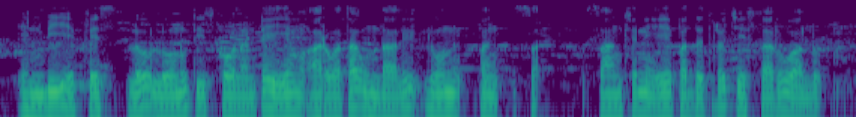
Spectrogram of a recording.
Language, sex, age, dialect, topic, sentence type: Telugu, male, 36-40, Telangana, banking, question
